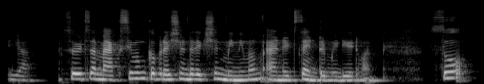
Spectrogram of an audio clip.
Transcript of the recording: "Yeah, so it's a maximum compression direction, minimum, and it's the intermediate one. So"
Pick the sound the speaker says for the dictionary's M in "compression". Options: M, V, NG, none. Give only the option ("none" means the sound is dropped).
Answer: none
